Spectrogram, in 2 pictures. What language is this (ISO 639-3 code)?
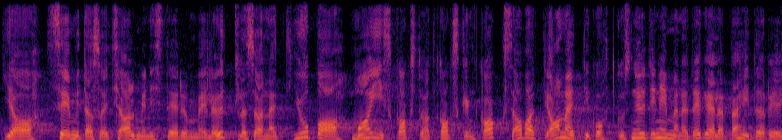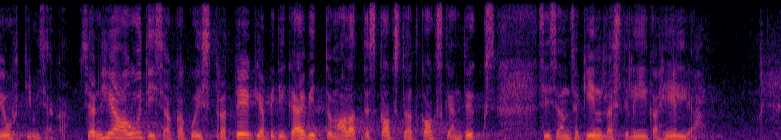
est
